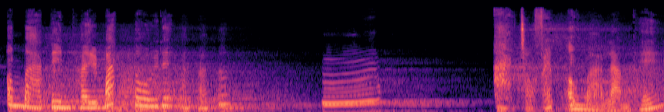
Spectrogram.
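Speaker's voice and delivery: high, eerie possessed woman, menacing; ghost voice. Acted. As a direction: threaten them as the vengeful ghost. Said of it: "mà cất tiếng". (giọng ma nhập, cao, rợn, đe dọa)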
